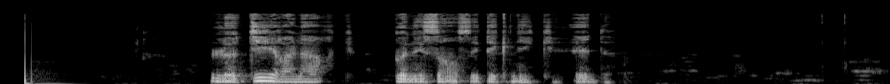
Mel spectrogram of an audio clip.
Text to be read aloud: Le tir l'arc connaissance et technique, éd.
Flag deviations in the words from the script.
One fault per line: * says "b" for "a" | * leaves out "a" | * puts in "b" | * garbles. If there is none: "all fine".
* puts in "à"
